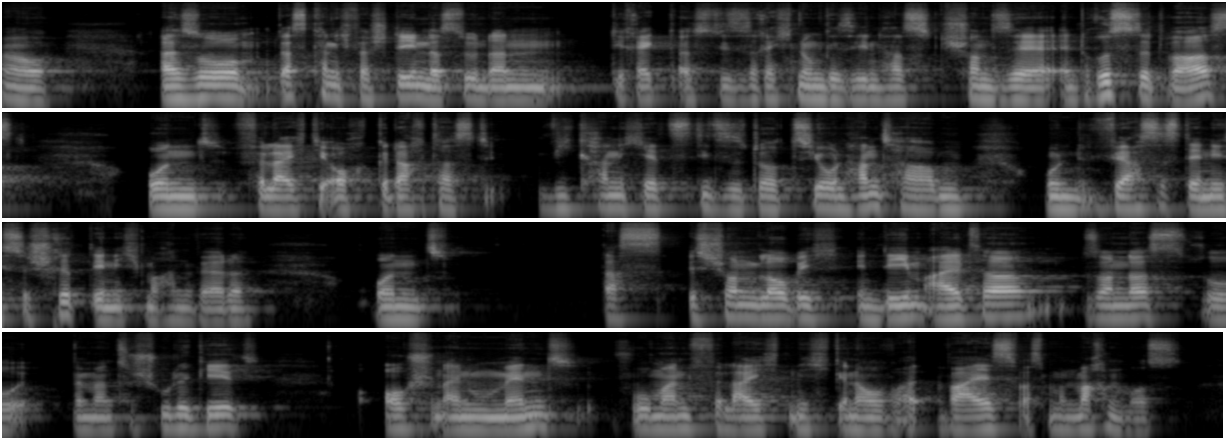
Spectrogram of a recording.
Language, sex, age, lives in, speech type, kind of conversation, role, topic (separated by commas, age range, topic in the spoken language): German, male, 18-19, Germany, conversation, podcast, host, Kannst du von einer Niederlage erzählen, aus der du viel gelernt hast?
